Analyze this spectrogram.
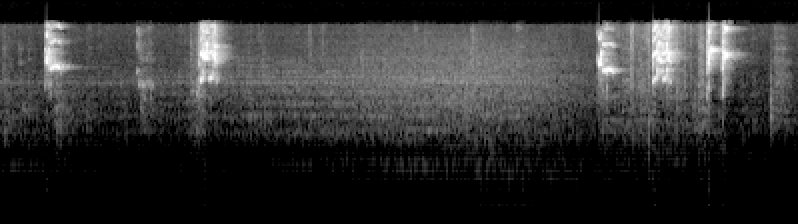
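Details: Pet rosy-faced lovebird chirping in irregular bursts: two sharp high squeaks, a pause with faint background hum, then a rapid cluster of four or five shrill, harsh chirps.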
